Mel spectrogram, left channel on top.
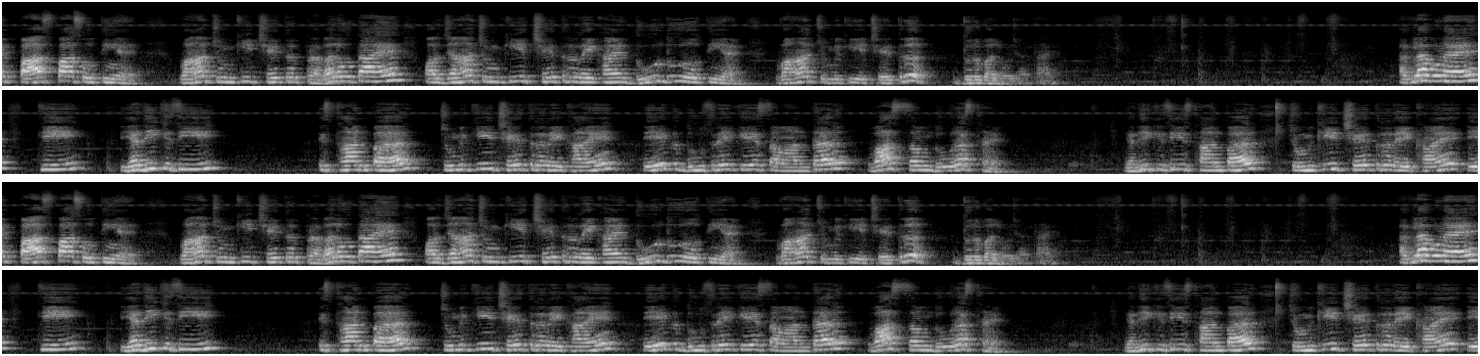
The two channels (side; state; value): both; identical; correlation 1.00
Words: पास पास होती हैं, वहां चुंबकीय क्षेत्र प्रबल होता है, और जहां चुंबकीय क्षेत्र रेखाएं दूर दूर होती हैं, वहां चुंबकीय क्षेत्र दुर्बल हो जाता है। अगला गुण है कि यदि किसी स्थान पर चुंबकीय क्षेत्र रेखाएं एक दूसरे के समांतर व समदूरस्थ हैं, यदि किसी स्थान पर चुंबकीय क्षेत्र रेखाएं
